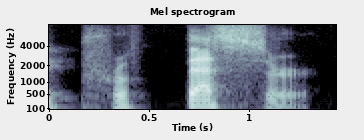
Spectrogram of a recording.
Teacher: the first one is a schwa, the second one is a schwa r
